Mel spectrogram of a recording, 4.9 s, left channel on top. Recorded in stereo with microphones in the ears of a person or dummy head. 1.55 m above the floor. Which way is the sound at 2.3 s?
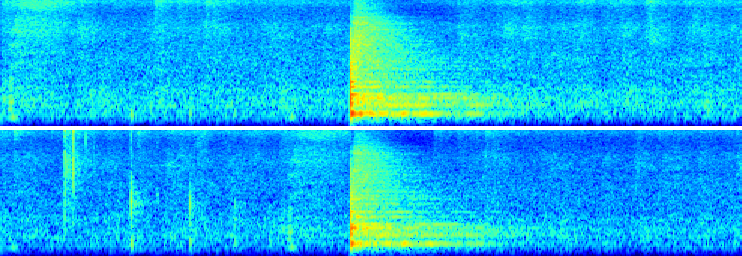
10° left (ahead or behind).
